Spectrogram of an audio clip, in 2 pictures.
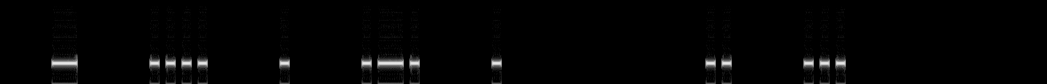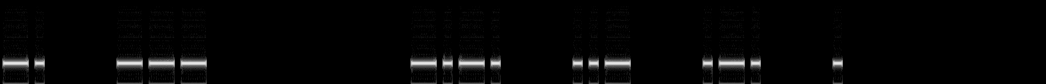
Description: Morse code, heard as a keyed tone, about 15 wpm, spaced as for 8 wpm, 1000 Hz. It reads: THERE IS NO CURE
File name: qotdfiles / 8wpm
